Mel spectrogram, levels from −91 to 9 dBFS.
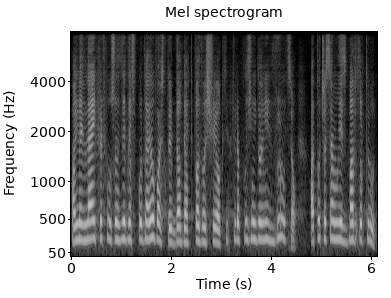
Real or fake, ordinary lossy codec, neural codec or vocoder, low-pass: fake; none; codec, 16 kHz, 0.5 kbps, FreqCodec, larger model; none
